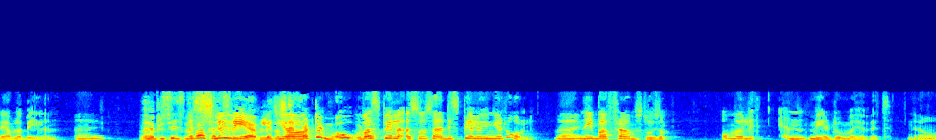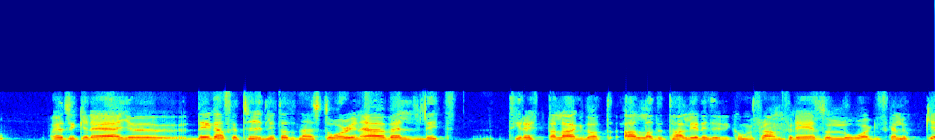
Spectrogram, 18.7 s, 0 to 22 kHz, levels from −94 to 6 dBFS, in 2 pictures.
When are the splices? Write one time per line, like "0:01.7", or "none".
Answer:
none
